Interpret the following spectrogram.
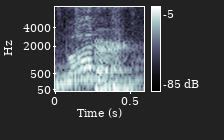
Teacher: In American accent, we say T in the middle as D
